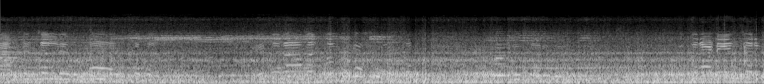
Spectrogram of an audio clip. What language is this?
Marathi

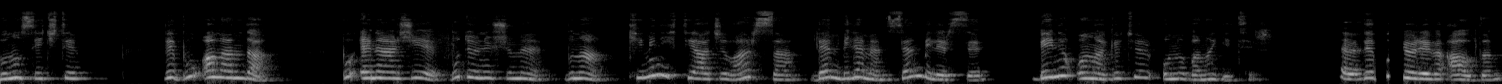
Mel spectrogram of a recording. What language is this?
Turkish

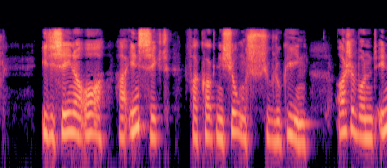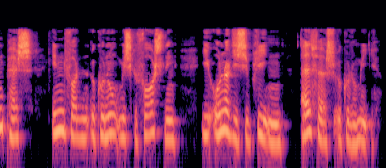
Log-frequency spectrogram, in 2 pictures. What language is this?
Danish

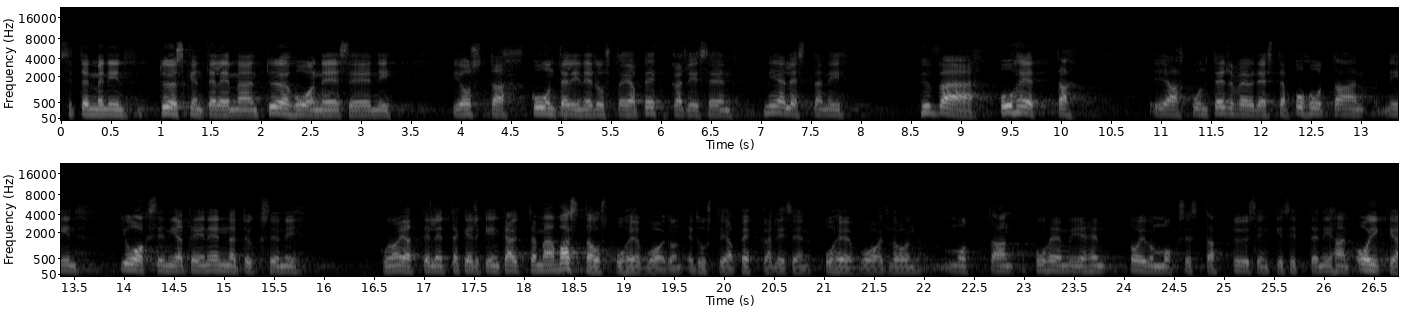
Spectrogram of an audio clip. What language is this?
Finnish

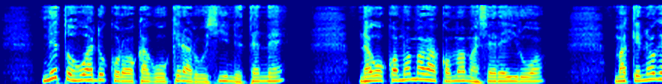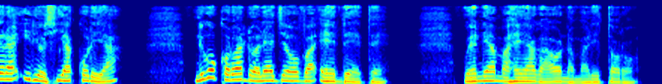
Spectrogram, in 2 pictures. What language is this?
Kikuyu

